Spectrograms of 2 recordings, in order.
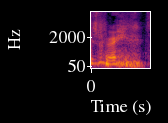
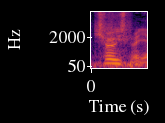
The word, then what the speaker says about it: Shrewsbury: Because as I understand it, you pronounce it Shrewsbury if you're working class or post-working class. – Shrewsbury, yeah. – You pronounce it Shrewsbury if you're posh. And whatever a stranger says, they're wrong.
